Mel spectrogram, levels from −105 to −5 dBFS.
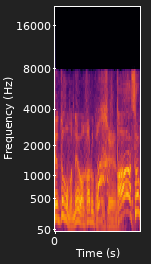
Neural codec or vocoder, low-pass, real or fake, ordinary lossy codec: none; none; real; none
